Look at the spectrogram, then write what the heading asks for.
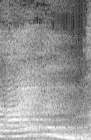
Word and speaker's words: island: Island or island?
